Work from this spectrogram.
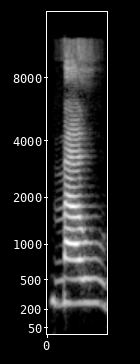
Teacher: Mau, wow lean. Make it soft when you are attaching fatha with wow. Mau without going into your nose.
